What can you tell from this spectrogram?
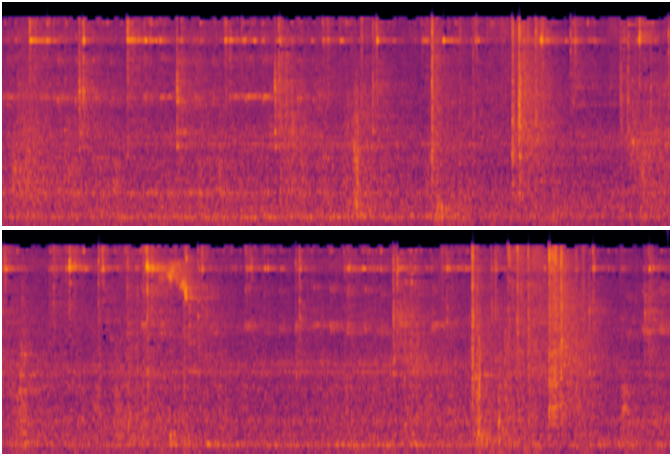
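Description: Motor-driven sheet-metal shearing machine running: a steady drone from its motor and flywheel drive, broken by irregular sharp metallic clanks.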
